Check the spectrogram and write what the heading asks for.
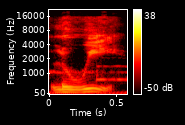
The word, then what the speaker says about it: Levi: And that would be Levi but it would actually in a bar would be pronounced Louie.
